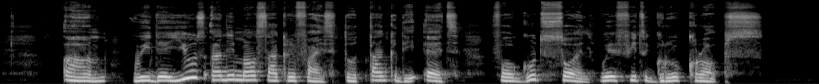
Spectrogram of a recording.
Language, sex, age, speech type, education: Nigerian Pidgin, male, 30-45, spontaneous, tertiary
